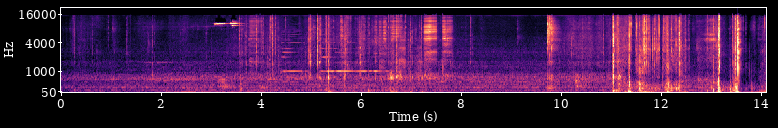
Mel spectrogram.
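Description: Steady hum inside a moving lift car, with a thin tone about five seconds in. From about eleven seconds, a run of loud knocks and rustles.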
